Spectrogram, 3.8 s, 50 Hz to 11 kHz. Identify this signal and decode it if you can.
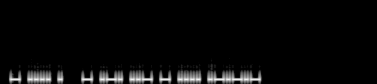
Morse code, heard as a keyed tone, about 40 wpm, 700 Hz. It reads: THE TRUTH.
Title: Sentences from Top 1400 Words 40wpm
